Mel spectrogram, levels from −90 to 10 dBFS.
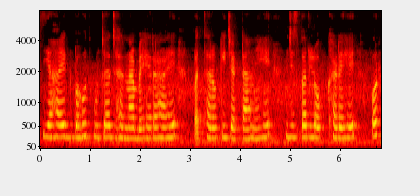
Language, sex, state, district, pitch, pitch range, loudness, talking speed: Hindi, female, Bihar, Begusarai, 250 Hz, 235-260 Hz, -28 LUFS, 160 wpm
